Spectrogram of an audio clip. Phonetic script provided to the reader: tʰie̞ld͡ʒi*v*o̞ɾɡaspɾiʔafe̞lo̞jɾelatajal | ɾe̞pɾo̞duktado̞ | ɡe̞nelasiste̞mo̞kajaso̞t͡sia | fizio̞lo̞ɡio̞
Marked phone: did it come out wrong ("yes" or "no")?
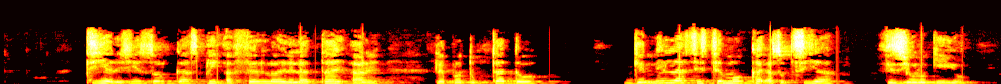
yes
